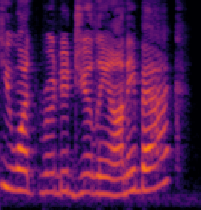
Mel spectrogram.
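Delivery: playful, light, tongue-in-cheek teasing tone. Asking the other person a follow-up question, teasing. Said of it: "I'm teasing you there".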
